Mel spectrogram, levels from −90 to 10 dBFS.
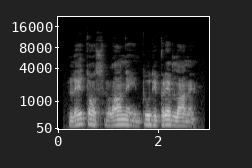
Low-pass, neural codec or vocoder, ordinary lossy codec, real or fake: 19.8 kHz; none; none; real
